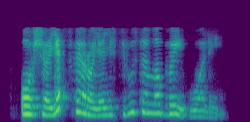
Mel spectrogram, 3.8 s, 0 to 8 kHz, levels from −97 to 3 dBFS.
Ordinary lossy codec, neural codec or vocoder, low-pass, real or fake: AAC, 16 kbps; codec, 16 kHz in and 24 kHz out, 1 kbps, XY-Tokenizer; 7.2 kHz; fake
